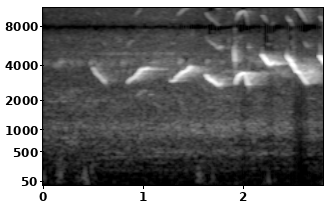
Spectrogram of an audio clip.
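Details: Finch known as emprit producing a sequence of high, smooth whistled notes, each sliding slightly, repeated about three times a second over faint low taps.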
